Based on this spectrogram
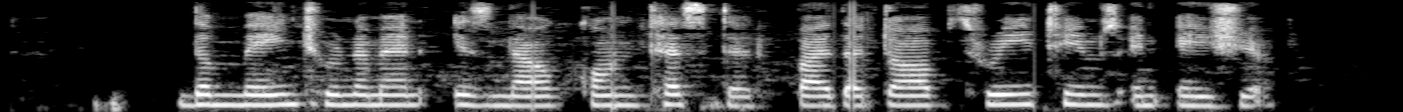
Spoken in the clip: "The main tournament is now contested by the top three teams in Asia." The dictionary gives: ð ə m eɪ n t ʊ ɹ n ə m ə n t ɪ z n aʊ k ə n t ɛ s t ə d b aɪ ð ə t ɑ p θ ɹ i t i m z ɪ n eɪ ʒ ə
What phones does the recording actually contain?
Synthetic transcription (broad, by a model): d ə m eɪ n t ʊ ɹ n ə m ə n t ɪ z n aʊ k ə n t ɛ s t ə d b aɪ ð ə t ɑ p t ɹ i t i m z ɪ n eɪ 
